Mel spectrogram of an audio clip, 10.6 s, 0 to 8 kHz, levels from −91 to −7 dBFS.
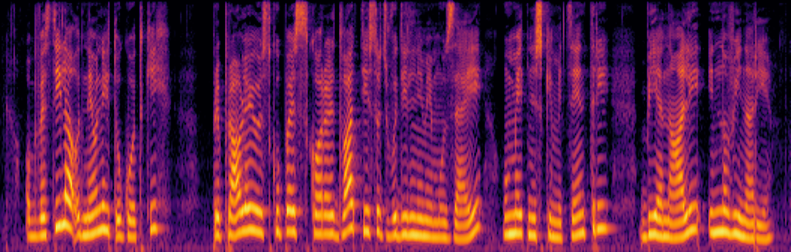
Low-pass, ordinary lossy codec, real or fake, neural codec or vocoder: none; none; real; none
